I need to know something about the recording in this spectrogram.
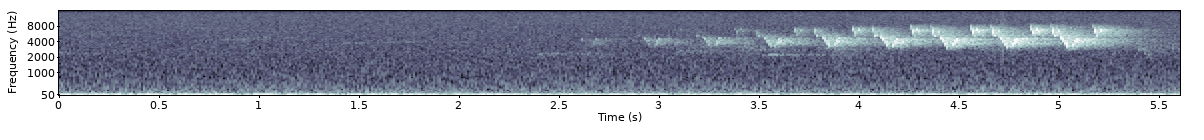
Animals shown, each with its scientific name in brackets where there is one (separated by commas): Ovenbird (Seiurus aurocapilla), Eastern Wood-Pewee (Contopus virens), Rose-breasted Grosbeak (Pheucticus ludovicianus)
